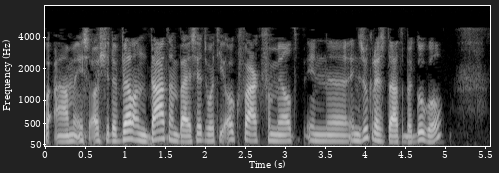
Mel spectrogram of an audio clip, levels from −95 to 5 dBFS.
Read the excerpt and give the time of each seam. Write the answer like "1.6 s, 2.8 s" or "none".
none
